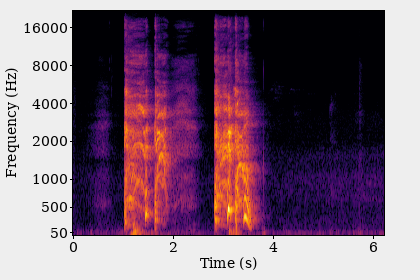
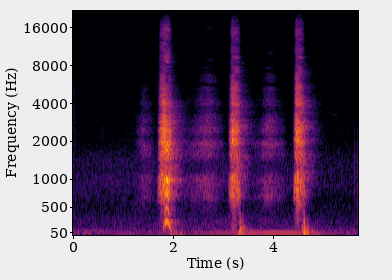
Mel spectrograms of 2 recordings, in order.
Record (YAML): cough_length: 6.2 s
cough_amplitude: 28695
cough_signal_mean_std_ratio: 0.32
exhalation_length: 5.7 s
exhalation_amplitude: 9280
exhalation_signal_mean_std_ratio: 0.29
survey_phase: alpha (2021-03-01 to 2021-08-12)
age: 45-64
gender: Female
wearing_mask: 'No'
symptom_none: true
smoker_status: Ex-smoker
respiratory_condition_asthma: false
respiratory_condition_other: false
recruitment_source: REACT
submission_delay: 1 day
covid_test_result: Negative
covid_test_method: RT-qPCR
